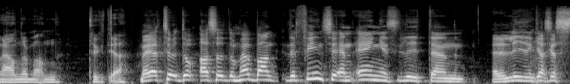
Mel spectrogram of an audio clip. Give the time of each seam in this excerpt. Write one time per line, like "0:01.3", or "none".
0:02.7

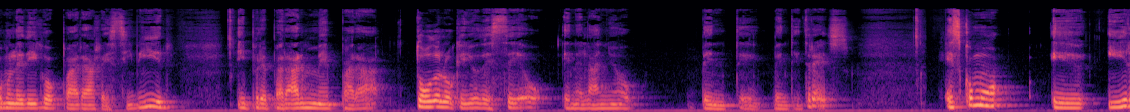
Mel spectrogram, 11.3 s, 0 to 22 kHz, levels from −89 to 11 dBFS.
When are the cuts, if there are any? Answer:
0:09.3

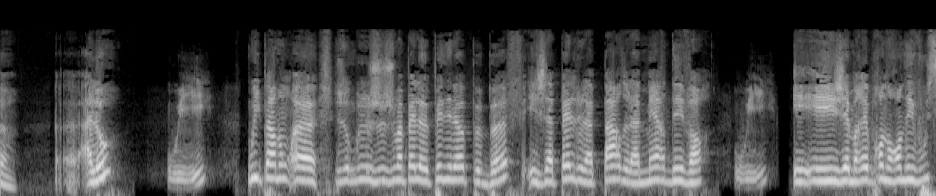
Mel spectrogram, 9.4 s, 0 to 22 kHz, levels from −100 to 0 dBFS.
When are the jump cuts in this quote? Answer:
0:07.8

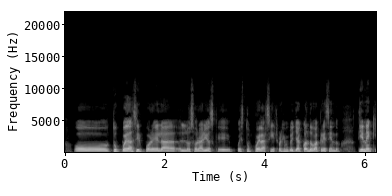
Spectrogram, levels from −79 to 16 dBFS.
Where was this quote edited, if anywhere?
0:04.2

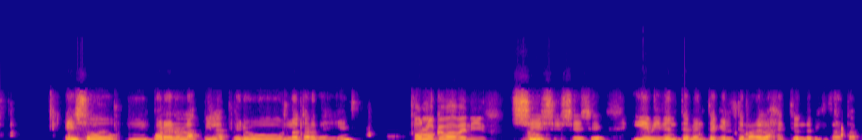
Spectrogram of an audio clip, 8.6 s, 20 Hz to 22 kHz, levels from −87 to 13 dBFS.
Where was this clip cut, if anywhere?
none

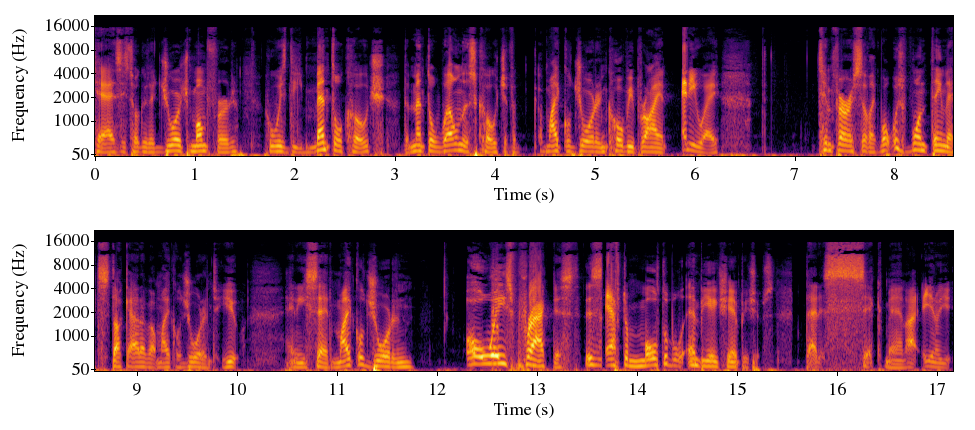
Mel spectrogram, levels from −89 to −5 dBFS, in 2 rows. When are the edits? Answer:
0:13.6
0:15.5

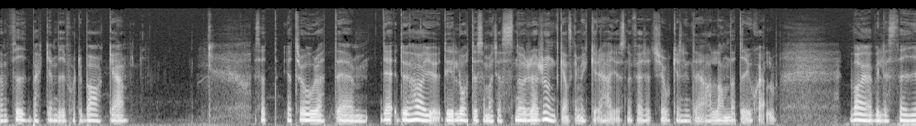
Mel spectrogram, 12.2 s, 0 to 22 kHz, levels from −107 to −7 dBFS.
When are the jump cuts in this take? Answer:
0:03.3

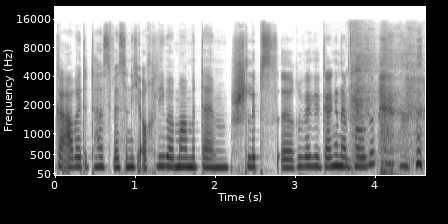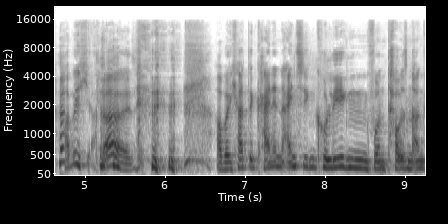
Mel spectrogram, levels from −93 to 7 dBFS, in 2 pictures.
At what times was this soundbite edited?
0:05.1

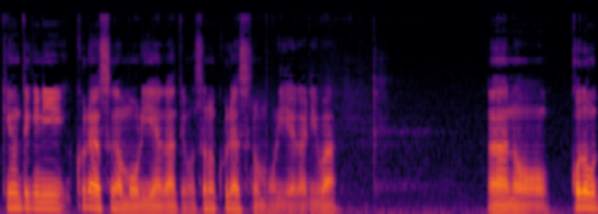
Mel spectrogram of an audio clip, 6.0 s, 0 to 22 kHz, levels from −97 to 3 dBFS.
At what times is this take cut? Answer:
0:01.8

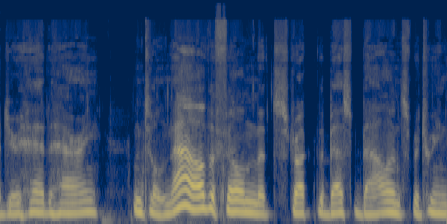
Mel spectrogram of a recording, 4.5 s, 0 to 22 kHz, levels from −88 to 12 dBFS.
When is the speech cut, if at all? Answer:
0:01.3

